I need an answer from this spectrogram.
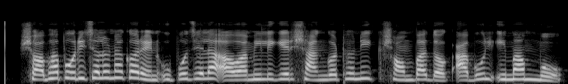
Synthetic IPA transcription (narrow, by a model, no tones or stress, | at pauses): ʃɔbʱapoɾit͡ɕalonakɔɾenupod͡ʑelaʔaoamiliɡeɾʃaŋɡoʈʰonikʃɔmpad̪okabulimamːo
